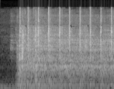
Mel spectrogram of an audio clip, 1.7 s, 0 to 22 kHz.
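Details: 1980 Benelli 3 V K Export moped, small two-stroke on 4% oil mix, started not very cold; catches at once and settles into a quick, even buzzing idle with no misses, slight smoke from cold condensation. Normal cold idle.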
